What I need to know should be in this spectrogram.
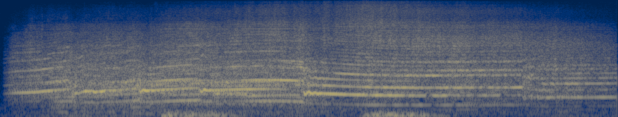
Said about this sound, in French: Alors mesdames et messieurs, démarrez vos moteurs, c'est un départ.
